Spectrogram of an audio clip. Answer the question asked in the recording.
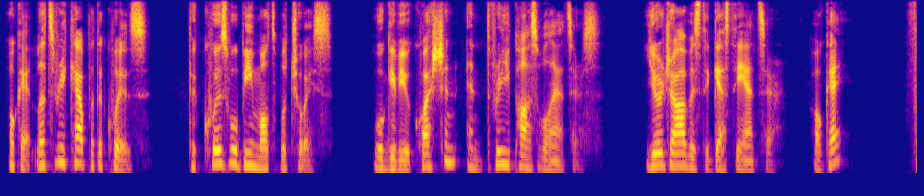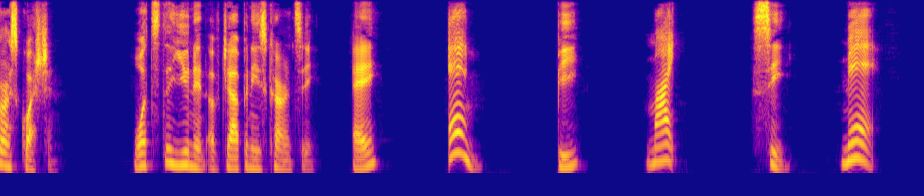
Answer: A. 円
